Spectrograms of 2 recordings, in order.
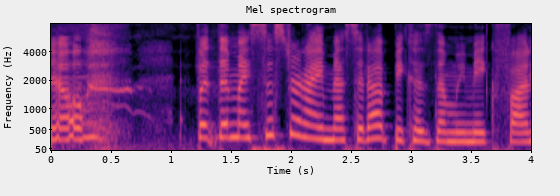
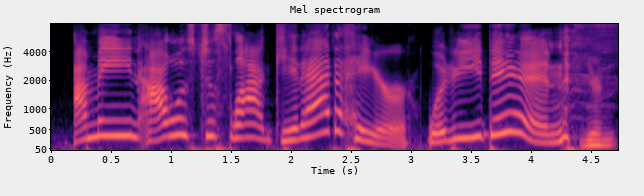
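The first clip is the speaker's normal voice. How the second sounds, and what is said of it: Weird, inaccurate put-on southern accent. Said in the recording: “we get into this weird, like, southern accent ... That's not even right. ... That's not how you do it.”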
